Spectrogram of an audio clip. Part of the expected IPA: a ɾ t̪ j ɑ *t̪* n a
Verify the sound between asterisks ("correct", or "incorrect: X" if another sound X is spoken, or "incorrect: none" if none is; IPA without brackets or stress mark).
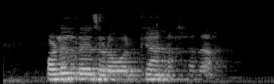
incorrect: none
